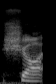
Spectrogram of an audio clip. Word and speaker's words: Chau: Okay, you heard that CHAU is pronounced Shaw in game, so thank you so much, Leon Sandcastle.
